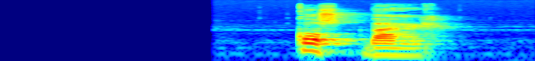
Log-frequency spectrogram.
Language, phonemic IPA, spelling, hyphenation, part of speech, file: Dutch, /ˈkɔst.baːr/, kostbaar, kost‧baar, adjective, Nl-kostbaar.ogg
- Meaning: valuable, precious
